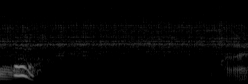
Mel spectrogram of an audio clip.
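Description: A young man's short, surprised "oh" right at the start, then a faint steady high hiss of background noise.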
